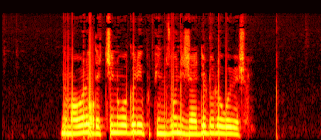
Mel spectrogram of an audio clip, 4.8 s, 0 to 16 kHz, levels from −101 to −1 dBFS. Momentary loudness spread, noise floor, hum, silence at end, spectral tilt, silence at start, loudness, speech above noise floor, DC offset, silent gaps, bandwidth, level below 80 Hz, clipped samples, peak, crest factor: 6 LU; -74 dBFS; none; 1.15 s; -6.5 dB/octave; 0.9 s; -22 LUFS; 53 dB; under 0.1%; none; 11 kHz; -58 dBFS; under 0.1%; -8 dBFS; 14 dB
